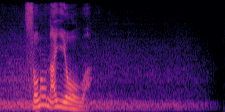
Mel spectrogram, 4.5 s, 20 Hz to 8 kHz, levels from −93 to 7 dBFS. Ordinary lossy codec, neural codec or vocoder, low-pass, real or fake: none; codec, 44.1 kHz, 7.8 kbps, Pupu-Codec; 7.2 kHz; fake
